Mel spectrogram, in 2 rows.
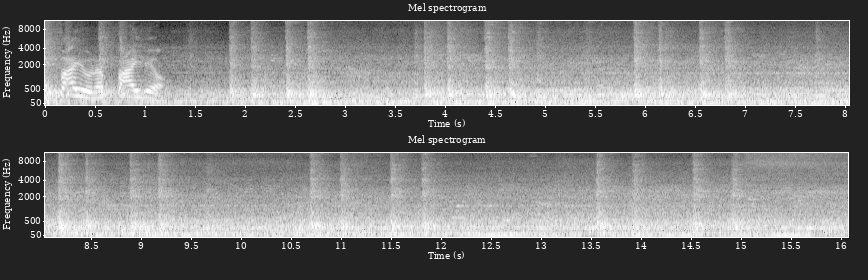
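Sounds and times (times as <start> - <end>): train low rumble: 0.0 - 16.0
wheels clacking over rail joints: 10.6 - 12.2.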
